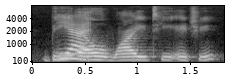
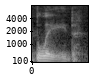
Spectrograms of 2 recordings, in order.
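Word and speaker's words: Blaidd: a wolf guy and his name is blythe but it's spelled b-l-a-i-d-d so it's like blade but it's blyth yeah whoa yeah yeah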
